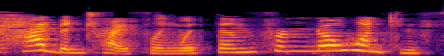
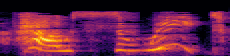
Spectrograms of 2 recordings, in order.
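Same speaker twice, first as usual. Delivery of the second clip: put-on high, delighted girl's cry; 9 semitones higher than usual. A narrator's reading. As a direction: gush over it like a charmed girl. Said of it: "cried Wendy".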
